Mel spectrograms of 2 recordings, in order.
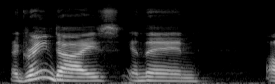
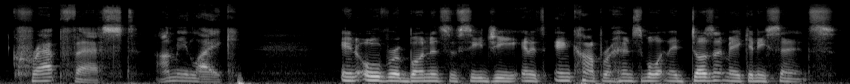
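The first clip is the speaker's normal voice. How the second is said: usual speaking voice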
